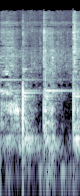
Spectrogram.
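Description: Potatoes being turned in a pan with salt and turmeric: three quick scraping stirs of a utensil against the pan over a soft sizzle, close and quiet.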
